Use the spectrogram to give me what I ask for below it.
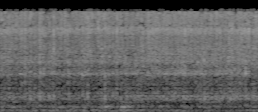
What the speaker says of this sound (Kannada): ಶುಂಠಿ ಬೆಳ್ಳುಳ್ಳಿ ಪೇಸ್ಟ್ ಫ್ರೈ ಮಾಡ್ತೀವಿ ಹೋಗಬೇಕು ಅಲ್ಲಿ ತನಕ ಫ್ರೈ ಮಾಡ್ಕೊಳ್ಳಿ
